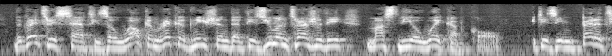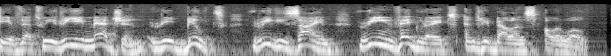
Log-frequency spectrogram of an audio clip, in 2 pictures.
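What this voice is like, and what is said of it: German Eastern European accent. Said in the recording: “With a nice German, Eastern European, totalitarian accent.”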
